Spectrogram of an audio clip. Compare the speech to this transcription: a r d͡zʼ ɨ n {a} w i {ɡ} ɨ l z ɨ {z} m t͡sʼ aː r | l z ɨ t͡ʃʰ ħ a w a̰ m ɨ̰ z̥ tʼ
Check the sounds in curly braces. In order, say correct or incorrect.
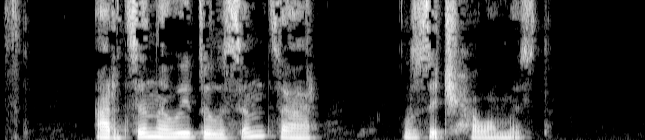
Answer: correct, incorrect, incorrect

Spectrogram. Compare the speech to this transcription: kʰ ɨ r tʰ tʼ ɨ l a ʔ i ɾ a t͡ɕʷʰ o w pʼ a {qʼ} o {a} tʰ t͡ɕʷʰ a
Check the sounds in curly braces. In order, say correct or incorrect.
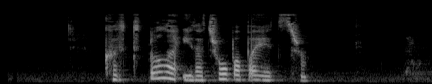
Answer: incorrect, incorrect

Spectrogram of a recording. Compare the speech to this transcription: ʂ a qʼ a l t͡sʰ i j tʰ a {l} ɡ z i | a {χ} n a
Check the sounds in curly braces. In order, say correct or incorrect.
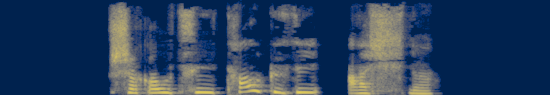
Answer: correct, incorrect

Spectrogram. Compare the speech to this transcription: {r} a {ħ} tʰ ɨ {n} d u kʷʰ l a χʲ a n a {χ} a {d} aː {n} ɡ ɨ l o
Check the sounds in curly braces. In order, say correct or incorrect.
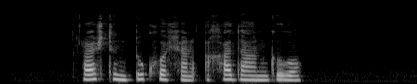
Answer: correct, incorrect, correct, correct, correct, correct

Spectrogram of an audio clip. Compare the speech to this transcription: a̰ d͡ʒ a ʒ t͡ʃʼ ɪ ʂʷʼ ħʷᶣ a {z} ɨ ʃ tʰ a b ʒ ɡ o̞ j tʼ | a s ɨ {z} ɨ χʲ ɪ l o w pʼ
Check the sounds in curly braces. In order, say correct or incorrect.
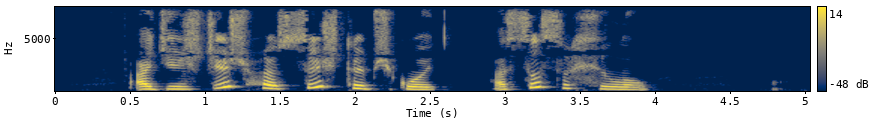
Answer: incorrect, incorrect

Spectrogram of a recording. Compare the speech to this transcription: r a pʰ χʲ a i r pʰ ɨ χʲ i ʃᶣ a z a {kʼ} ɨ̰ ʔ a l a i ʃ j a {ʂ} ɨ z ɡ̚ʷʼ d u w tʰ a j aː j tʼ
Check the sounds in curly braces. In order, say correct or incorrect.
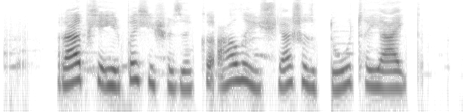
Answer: correct, correct

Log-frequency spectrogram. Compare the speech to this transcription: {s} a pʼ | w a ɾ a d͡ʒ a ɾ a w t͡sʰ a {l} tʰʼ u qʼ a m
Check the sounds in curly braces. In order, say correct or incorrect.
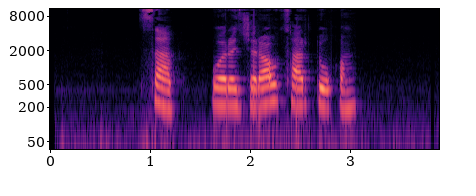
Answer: correct, incorrect

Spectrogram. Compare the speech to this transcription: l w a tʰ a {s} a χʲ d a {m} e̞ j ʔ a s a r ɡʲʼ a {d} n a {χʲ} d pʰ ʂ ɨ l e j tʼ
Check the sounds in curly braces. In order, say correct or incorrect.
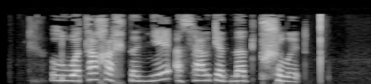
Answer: incorrect, incorrect, correct, incorrect

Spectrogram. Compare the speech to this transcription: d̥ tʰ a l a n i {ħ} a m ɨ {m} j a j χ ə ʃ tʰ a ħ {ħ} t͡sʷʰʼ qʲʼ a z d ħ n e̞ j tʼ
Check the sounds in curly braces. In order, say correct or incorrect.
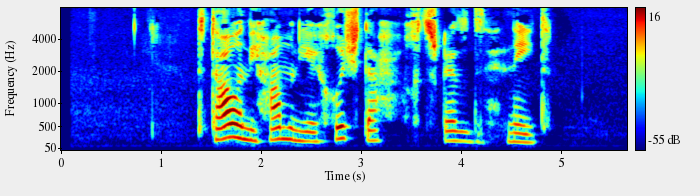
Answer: correct, incorrect, incorrect

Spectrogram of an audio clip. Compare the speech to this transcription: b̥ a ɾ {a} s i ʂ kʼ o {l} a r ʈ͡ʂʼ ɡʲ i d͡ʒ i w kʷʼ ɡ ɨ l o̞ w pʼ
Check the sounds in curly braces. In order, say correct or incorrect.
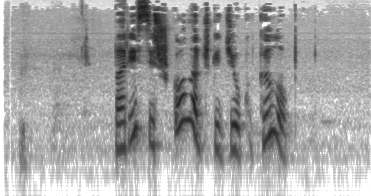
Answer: incorrect, correct

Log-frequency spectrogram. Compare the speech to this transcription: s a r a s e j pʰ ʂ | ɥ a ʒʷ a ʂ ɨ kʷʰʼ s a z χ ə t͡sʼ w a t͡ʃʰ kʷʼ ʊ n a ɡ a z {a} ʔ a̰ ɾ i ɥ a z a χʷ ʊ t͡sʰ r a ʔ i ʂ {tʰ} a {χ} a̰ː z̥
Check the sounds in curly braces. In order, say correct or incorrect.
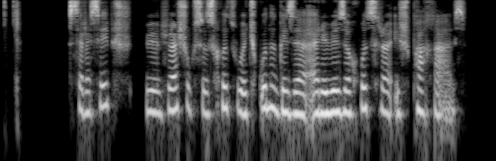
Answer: correct, incorrect, correct

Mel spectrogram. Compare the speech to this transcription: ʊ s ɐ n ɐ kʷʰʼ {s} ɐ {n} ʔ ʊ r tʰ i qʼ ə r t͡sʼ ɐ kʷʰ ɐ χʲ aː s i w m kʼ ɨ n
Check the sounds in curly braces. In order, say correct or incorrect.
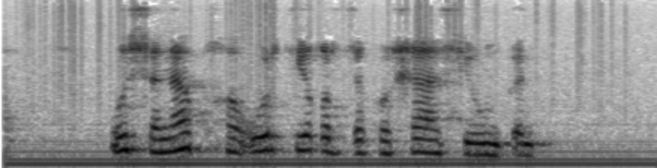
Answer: incorrect, incorrect

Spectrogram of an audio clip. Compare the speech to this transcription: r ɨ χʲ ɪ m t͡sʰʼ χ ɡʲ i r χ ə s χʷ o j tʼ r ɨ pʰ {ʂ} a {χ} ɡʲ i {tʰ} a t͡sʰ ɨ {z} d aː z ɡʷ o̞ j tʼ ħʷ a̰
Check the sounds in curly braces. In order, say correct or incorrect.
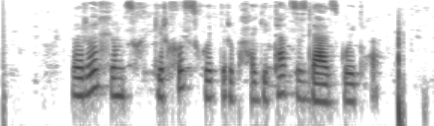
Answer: incorrect, incorrect, correct, correct

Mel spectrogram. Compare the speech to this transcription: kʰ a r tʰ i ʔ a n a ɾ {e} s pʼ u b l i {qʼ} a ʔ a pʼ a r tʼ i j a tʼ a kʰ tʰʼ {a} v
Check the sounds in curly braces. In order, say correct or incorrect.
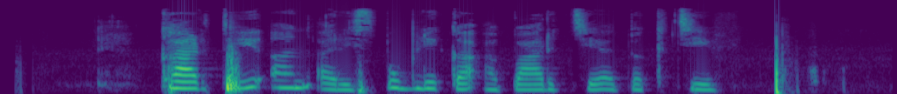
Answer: correct, incorrect, incorrect

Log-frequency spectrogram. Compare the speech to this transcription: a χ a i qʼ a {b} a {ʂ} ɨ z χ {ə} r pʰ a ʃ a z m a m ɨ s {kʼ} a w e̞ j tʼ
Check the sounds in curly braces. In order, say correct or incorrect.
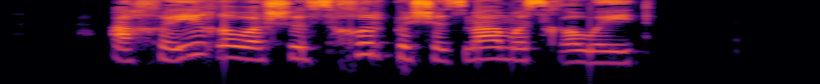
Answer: incorrect, correct, correct, incorrect

